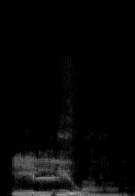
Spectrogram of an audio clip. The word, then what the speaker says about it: 인류: La N cambió a L. Entonces, por ejemplo, esta palabra que significa humanidad se pronuncia Iliu.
